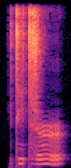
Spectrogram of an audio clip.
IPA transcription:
t i t z ə˞

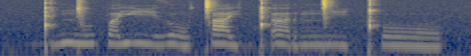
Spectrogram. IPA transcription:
ɡ͡ǃ i˨˦ ŋ͡ǀ u˨˦ p ɐ˨˦ j iː˧˩ ð oː˧˩˧ ǀ aː˧˩ j ǃʼ ɐː˥˨ r ŋ͡ǀ iː˧˩ ǃʰ oː˧˩

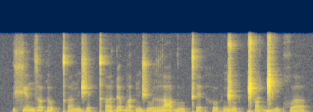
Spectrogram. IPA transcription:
xʲ ʊ˥˩ n z ʊ˥ ʔ ɾ u˩˥ ʔ kʰ ʌ˩ n d͡ʒ ɪ˩˥ ʔ kʰ ʌ˧ ɗ ə˥ b ʌ˥˩ ʔ n d͡ʒ u˩˥ r ɒ˥ ɠ u˩ kʰ ɪ˥˩ ʔ h u˥˩ ʔ ŋ͡ǁ u˧ ʔ ǁʰ ʌ˥ ɡ͡ǁ i˥˩ ʔ χʷ ʌ˥˩

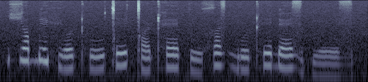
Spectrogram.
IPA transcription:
ç ʌ˥ ɓ ɪ˥ fʲ o˩˧ ʈʰ u˩˧ ǀ ɪ˧˥ ǀ ʌ˩˧ ʈʰ ɛ˧ k ɯ˩ x ʌ˥ z ɡ͡b u˧ ʈʰ ɪ˥ ɗ ɛ˧˥ z pʲ e˩ z

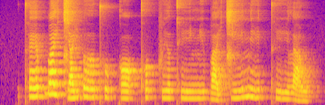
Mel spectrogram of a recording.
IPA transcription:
t̪ʰ ɛː˧˥ p̚ b a˥˨ j t͡ɕ a˧˥ j ʔ ɤː˧˥ t̪ʰ u˧˩ p̚ k ɔː˧˩ k̚ pʰ o˥˨ k̚ f i˧ ə̯ kʰ iː˧ ɲ i˧ b a˩˧ j t͡ɕ iː˧˥ n iː˧˥ t̚ t̪ʰ iː˧ l a˩ w

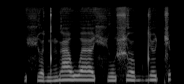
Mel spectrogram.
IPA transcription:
ç ɵ˨ d ŋ ɡ æ˦ w ɛː˦ ç u˨˦ ɕ ɵː˦ b d ʏ˦ c

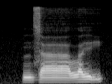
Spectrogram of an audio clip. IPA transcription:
n z aː lˠ i

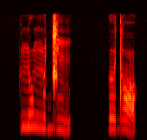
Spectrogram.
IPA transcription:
n u ŋ ɵ d͡ʑ i | ɵ d ɔ

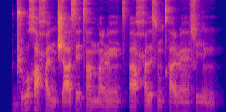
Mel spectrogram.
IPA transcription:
ɖ͡ʐ u χ a ħ ɛ n d͡ʒ a s e tʼ ã m b ã ɭ ẽ t͡sʼ a ħ ɘ s ũ kʰ a ɭ ɛ̃ ɬ i ɾ ĩ

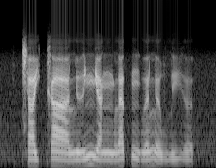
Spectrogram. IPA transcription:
c a˧ j k aː˧ l ɨ˧˥ ə̯ ɲ a˧ ŋ l a˦˥ t̚ ŋ u˧˥ ə̯ l ə˨˩ w l i˨˩ ə̯

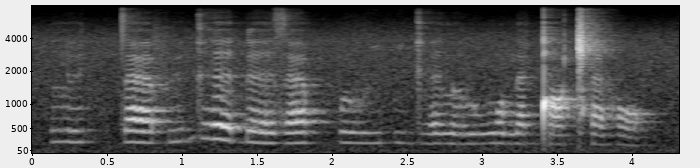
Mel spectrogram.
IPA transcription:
l y tː æ f y ɡʱ ɛ ɗ ɛ z æ pː ɵ v i p i ɡʱ ɛ l ɵ l u ŋ ɔ n æ ǃ ɑ ǁʰ æ ɦ ɔ

